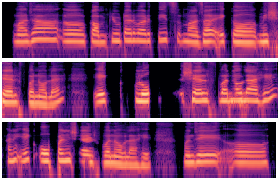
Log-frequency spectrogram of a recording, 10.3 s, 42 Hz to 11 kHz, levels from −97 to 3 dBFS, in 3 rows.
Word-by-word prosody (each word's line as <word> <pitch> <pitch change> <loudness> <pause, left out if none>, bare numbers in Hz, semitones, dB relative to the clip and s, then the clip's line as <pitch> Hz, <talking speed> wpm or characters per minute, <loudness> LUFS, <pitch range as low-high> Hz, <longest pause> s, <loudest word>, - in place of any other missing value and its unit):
माझ्या 215 +6 -2 0.3
अ, 225 -1 -2
कॉम्प्युटरवरतीच 240 +3 -4
माझा 215 0 -1
एक 210 0 -5
अ, 195 -1 +2
मी 210 +1 +1
शेल्फ 200 -2 +3
बनवलाय. 180 +1 0 0.4
एक 220 +3 +3 0.3
क्लोज 235 +3 +6 0.3
शेल्फ 245 -2 +2
बनवला 250 +1 +4
आहे 245 +4 +2 0.2
आणि 245 +3 -1
एक 265 - -4
ओपन 245 +1 +4
शेल्फ 210 -4 -2
बनवला 180 -3 0
आहे. 155 -1 -6 0.4
म्हणजे 200 +1 +1 0.2
अ 190 -1 -3
215 Hz, 130 wpm, -20 LUFS, 195-245 Hz, 0.4 s, क्लोज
